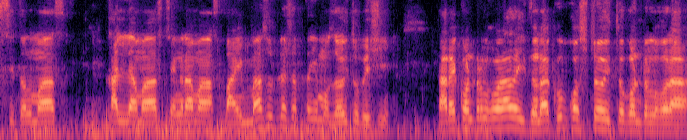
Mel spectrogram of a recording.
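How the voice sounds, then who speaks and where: A man's voice: on the high side, a bit bright, a little hiss or hum. Chatty Sylheti-accented man filming outdoors. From Bangladesh. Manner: chatty, greets viewers by name. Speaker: vlogger. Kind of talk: live video chat while filming outdoors. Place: riverside village outdoors.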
